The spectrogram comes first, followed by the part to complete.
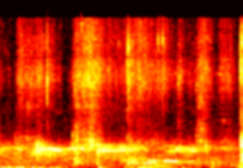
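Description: A bird calling a few times over a low, fluctuating rumble.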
